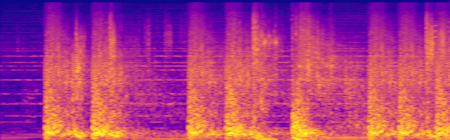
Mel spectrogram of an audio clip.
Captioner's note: suspenseful music; guns firing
